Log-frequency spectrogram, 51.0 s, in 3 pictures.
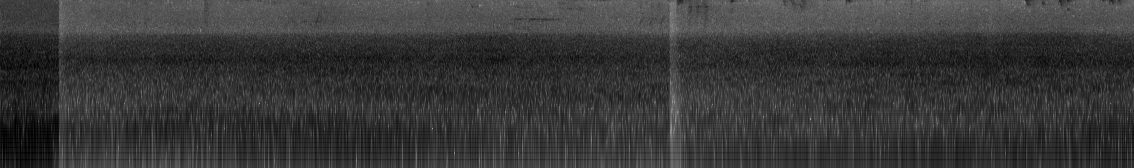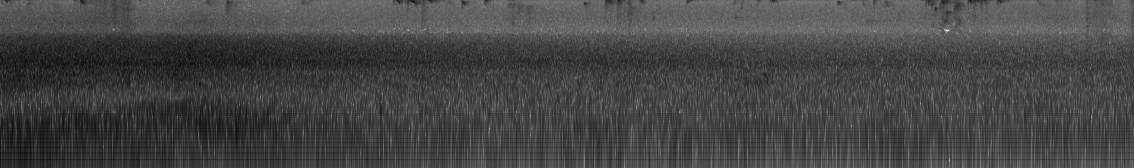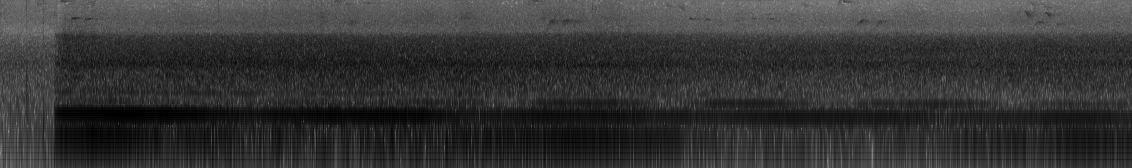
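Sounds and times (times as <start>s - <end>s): steady outdoor rush: 0.0s - 23.2s, 34.4s - 51.0s.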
